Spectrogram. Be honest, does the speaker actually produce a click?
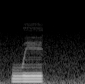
no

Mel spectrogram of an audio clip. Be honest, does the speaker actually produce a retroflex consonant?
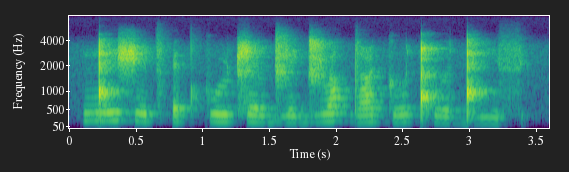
yes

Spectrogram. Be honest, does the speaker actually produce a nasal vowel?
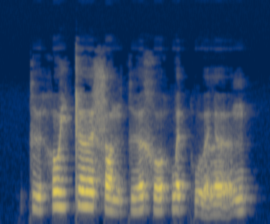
no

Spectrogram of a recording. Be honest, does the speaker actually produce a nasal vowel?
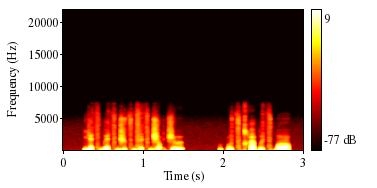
no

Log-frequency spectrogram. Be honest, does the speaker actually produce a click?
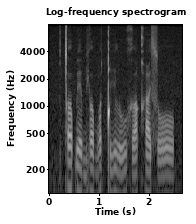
yes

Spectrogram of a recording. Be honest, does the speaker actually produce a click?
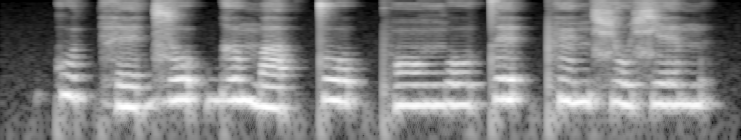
no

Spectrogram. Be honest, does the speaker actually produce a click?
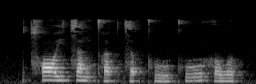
no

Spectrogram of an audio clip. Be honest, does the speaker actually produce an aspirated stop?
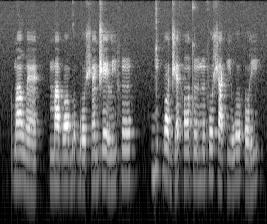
no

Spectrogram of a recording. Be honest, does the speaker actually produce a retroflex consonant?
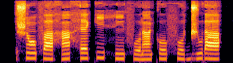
no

